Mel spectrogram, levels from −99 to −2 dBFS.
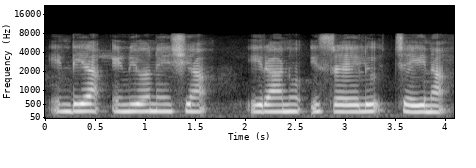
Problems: constant background noise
